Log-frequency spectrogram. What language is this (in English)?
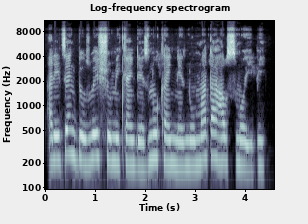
Nigerian Pidgin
